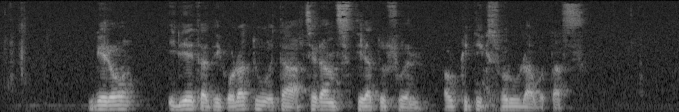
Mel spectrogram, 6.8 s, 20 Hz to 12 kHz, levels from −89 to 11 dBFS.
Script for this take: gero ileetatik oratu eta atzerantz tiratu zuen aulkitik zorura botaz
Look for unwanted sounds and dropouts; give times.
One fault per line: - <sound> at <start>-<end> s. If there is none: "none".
none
